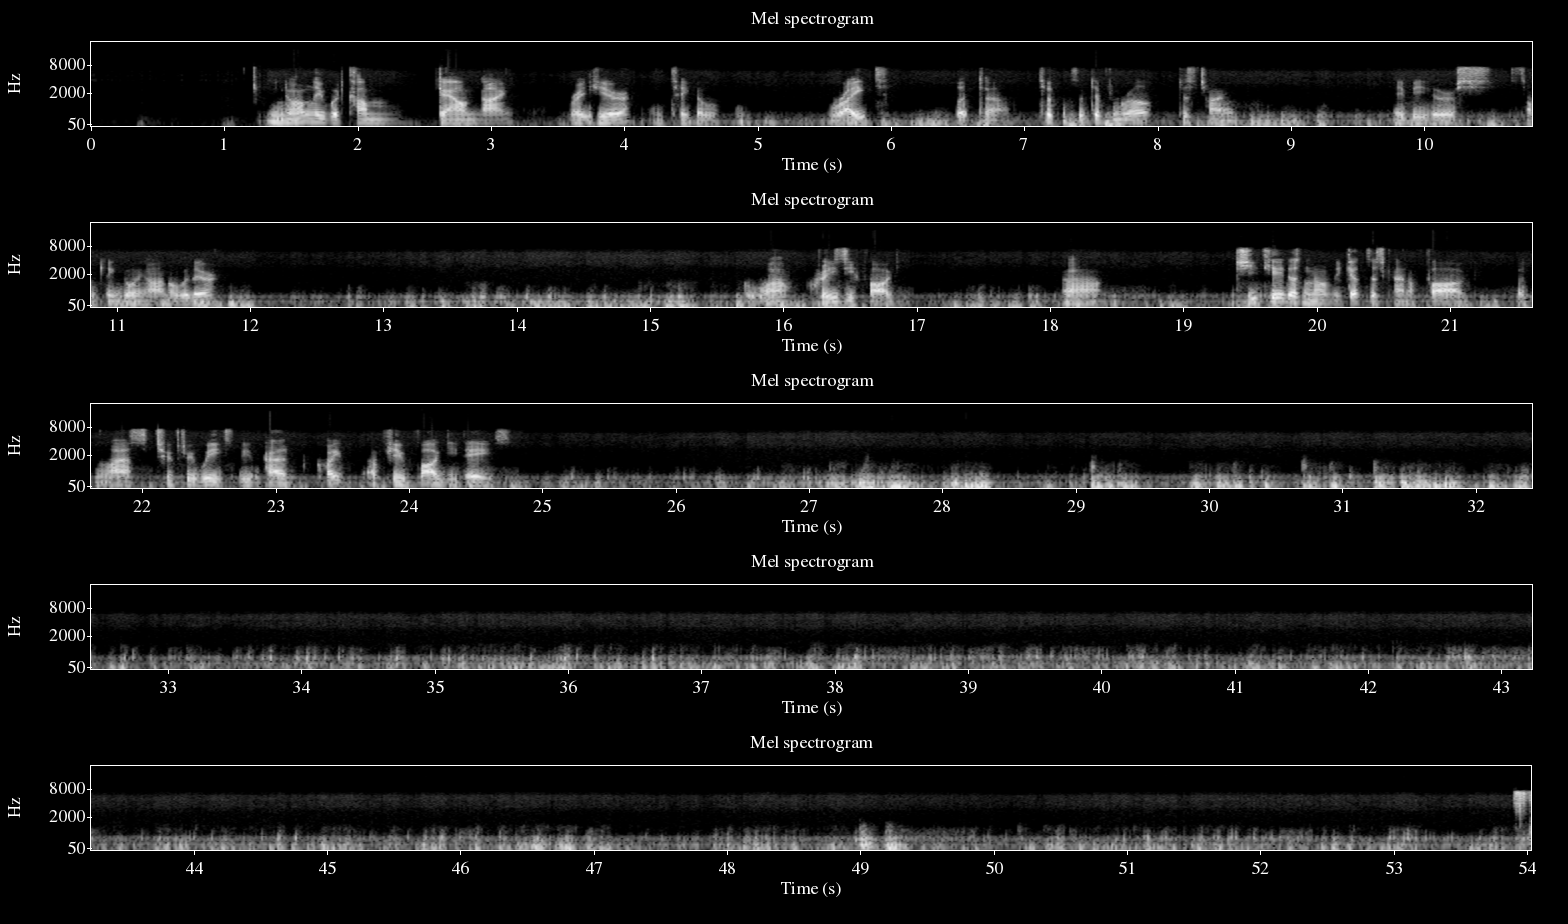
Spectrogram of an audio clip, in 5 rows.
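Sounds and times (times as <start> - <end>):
steady hum: 1.1 - 47.1, 48.1 - 54.0
low thumps: 2.7 - 12.1, 24.1 - 38.3, 47.9 - 54.0.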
